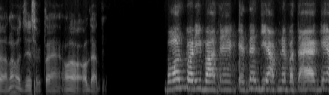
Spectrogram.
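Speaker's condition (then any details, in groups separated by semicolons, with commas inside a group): ALS; speech improved a little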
